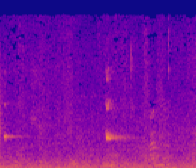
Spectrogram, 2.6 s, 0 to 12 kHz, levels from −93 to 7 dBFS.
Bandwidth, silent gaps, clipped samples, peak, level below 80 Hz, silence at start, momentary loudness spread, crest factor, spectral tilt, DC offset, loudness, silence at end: 11.5 kHz; none; under 0.1%; -14 dBFS; -44 dBFS; 0 s; 12 LU; 22 dB; -4.5 dB/octave; 0.3%; -34 LUFS; 0 s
